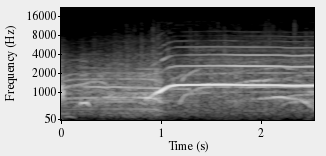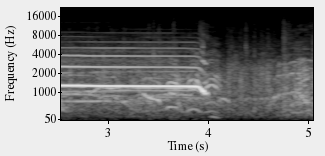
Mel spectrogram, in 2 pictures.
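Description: A young woman whoops loudly close by.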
